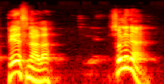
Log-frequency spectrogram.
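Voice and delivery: ordinary talk, nothing marked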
